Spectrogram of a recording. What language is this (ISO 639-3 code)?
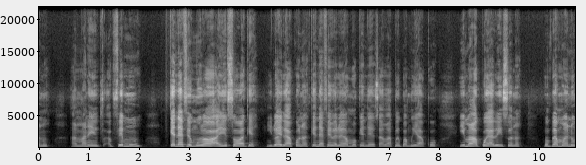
vai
